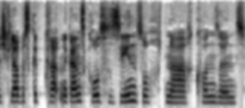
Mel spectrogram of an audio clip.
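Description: A woman with a plain, everyday voice talks at a fairly high pitch and a fairly quick pace, her intonation fairly even, in a dry, close recording with no echo. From Brandenburg, near Berlin. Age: 20s. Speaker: democracy activist. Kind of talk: interview.

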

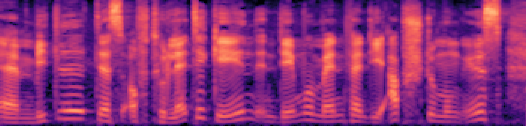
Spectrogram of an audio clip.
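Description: With a normal speaking voice, a man talks at a fairly quick pace and fairly high pitch with lively intonation, the sound dry and close with no echo. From Saxony, Königstein. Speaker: podcast host. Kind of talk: casual chat. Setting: university building room.

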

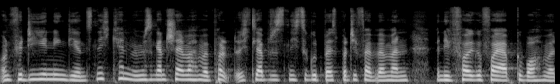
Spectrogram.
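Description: A woman rattles off words at a very fast pace in a dark, mellow tone. Her medium pitch stays monotone and flat. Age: 20s. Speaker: podcast co-host. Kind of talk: casual chat.

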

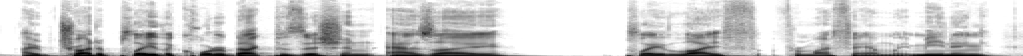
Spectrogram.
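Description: The recording is very clean, with a silent background. The voice carries an American accent and fairly even intonation. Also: man. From US Midwest, South Dakota. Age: 20s. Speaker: American football quarterback. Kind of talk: interview.

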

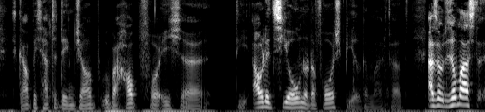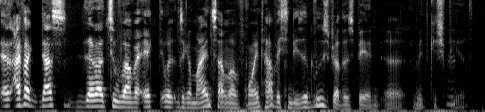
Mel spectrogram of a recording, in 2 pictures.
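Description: A man with an English accent speaks at medium pitch with vocal fry. His pitch swings very widely. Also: moderate pace, big swings in loudness. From US Midwest (northwest Indiana, near Chicago). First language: English (speaking German). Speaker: musician and composer. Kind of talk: interview. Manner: halting, many fillers.

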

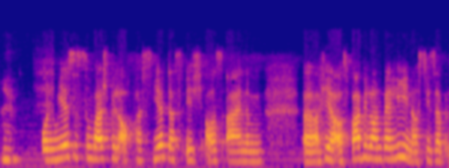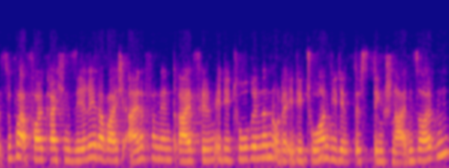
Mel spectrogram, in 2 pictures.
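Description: Here is a normal speaking voice at a moderate pace. Its pitch variation is ordinary. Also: woman, fairly high pitch for a woman. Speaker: yoga teacher and author. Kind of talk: interview. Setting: video call.

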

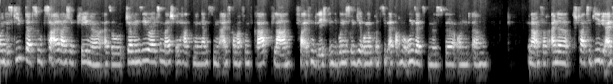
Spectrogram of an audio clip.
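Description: A woman at a medium pitch, somewhat breathy, in a monotone, flat intonation at a moderate pace. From Germany, Saxony. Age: young (18). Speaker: youth activist. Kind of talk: interview.

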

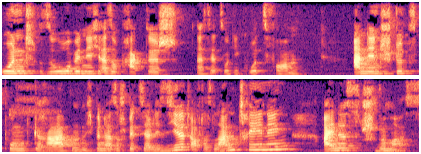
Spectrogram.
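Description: Speaking at a very slow pace, a woman with a medium pitch lets her loudness swing a lot. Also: ordinary pitch variation. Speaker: athletic trainer. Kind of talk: interview.

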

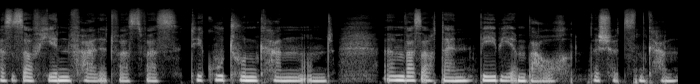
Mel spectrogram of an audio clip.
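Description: Speaking at a very slow pace, a woman keeps a monotone, flat intonation at a fairly low pitch. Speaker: podcast host and birth preparation coach. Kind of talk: guided meditation. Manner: slow, soothing, calm, gentle; soft-spoken, with long pauses.

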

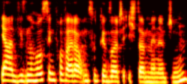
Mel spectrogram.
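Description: With a plain, everyday voice, a woman speaks at a moderate pace and medium pitch with ordinary pitch variation, in a dry, close sound with no echo. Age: 30s. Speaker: software developer, consultant. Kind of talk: casual interview. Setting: remote podcast recording.

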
